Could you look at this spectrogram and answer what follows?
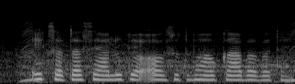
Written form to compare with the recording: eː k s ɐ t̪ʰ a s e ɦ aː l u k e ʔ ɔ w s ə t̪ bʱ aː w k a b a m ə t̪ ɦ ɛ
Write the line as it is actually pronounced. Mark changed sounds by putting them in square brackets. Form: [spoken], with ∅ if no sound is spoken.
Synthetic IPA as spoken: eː k s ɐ [t̪] a s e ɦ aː l u k e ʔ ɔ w s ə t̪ bʱ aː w k a b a [b] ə t̪ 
